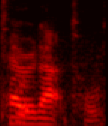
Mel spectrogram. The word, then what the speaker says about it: pterodactyl: of them then because he's got silent p at the start that's why you can't hear it go to the toilet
